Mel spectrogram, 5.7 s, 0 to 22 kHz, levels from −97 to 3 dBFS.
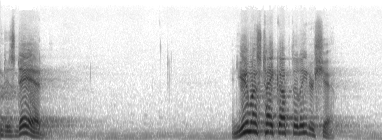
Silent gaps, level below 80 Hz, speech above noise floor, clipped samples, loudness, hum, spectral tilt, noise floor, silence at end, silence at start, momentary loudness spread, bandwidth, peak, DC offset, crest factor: none; -52 dBFS; 36 dB; under 0.1%; -15 LUFS; none; -5.5 dB/octave; -51 dBFS; 0.75 s; 0 s; 17 LU; 11.5 kHz; -4 dBFS; under 0.1%; 16 dB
